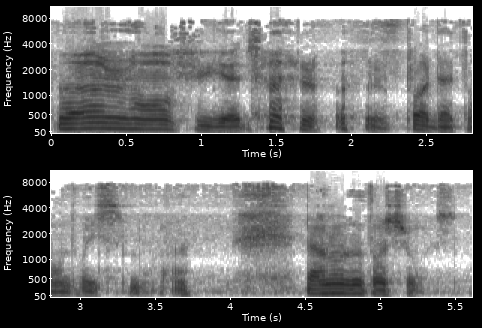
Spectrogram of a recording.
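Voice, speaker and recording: A man's voice: on the low side, expressive, slow, a little mellow. An actor playing an anxious, evasive middle-aged family doctor and father in an old-style radio drama, hesitant and theatrical. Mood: brusque, dismissive. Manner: hesitant, theatrical, repeats phrases reassuringly. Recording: muffled old radio recording.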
